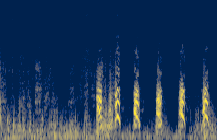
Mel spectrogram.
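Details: German Shepherds Nico and Zeeva out enjoying the hills around Hawick; after a stretch of low rumble and wind, a dog gives five sharp, mid-pitched barks, about one every half second.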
